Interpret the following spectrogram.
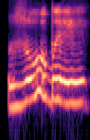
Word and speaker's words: зуби: склади так а тепер погукай слово зуби для того щоб визначити куди падає наголос на перший чи на другий склад зуби зуби на о зуби так на який склад падає наголос о на перший склад на у зуби так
